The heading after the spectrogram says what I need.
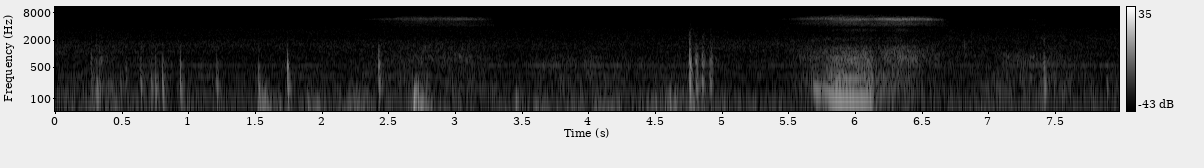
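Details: Two rough, rattling snoring breaths a few seconds apart, with soft clicks and room noise between; snoring.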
